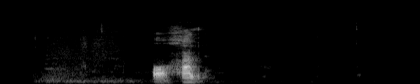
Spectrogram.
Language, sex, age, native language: Icelandic, male, 30-39, Icelandic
